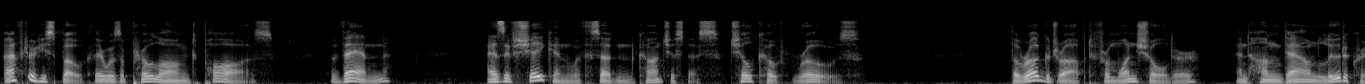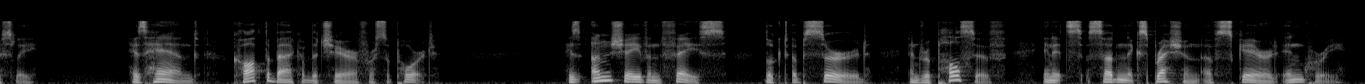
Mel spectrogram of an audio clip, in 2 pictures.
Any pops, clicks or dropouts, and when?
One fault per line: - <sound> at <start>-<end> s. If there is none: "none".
none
